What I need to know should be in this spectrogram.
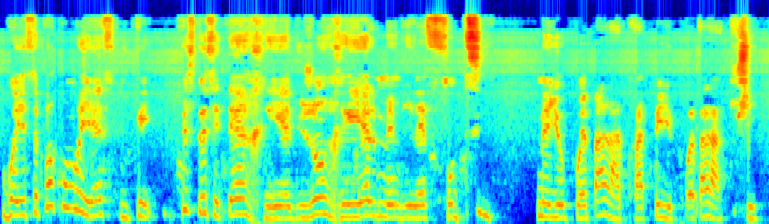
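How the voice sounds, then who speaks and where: A woman's voice: on the high side, moderate pace, darkish tone, low-quality recording. A woman calling in by phone, telling a story hesitantly and restarting her phrases. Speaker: caller.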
